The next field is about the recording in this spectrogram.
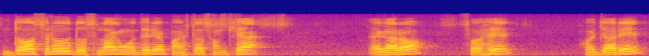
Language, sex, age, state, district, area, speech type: Odia, male, 18-30, Odisha, Subarnapur, rural, spontaneous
